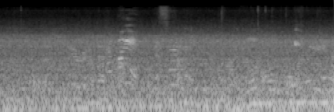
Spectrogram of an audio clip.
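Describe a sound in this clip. A monorail train hums as it glides past.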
